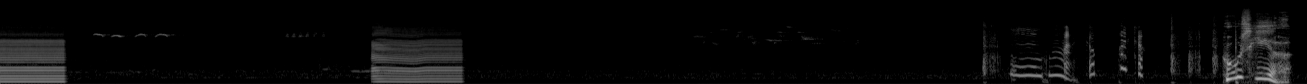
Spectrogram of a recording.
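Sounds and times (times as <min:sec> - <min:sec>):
faint twittering chirps: 0:00.7 - 0:04.0, 0:04.6 - 0:11.6.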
